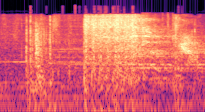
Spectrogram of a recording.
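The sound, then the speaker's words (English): Rapid gunfire from guns fired at bodyguards in a corridor: a dense, loud volley of overlapping shots and booms that sustains steadily for about two seconds without a break. “He carries on firing. The guards topple and fall.”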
